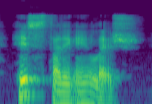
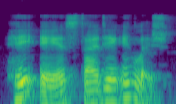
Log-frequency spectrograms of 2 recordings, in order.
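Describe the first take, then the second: First: He and is are joined into one quick syllable. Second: He and is are said as separate words. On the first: "kalimat semula yang kita ucapkan dengan cepat" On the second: "ini Anda pisahkan"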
